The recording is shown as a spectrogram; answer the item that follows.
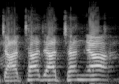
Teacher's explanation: നാവ് അണ്ണാക്ക് പറ്റിച്ചിട്ട് താലവ്യം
